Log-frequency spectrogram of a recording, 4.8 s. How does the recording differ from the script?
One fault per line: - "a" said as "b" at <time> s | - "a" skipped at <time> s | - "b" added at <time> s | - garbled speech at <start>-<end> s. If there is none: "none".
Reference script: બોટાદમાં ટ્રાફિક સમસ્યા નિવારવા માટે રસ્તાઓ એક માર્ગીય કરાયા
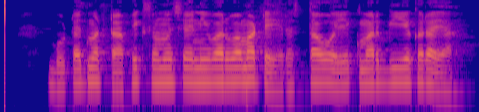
none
